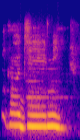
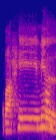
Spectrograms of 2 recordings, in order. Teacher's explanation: Di rojimnya 2 harokat saja ya. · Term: mat tobi'i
